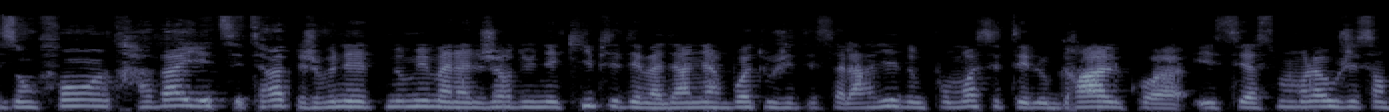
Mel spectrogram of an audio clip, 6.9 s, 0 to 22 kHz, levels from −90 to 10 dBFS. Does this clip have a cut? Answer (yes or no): yes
